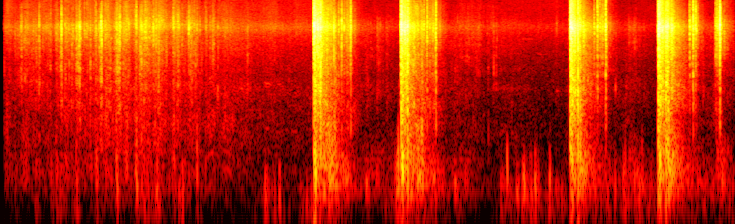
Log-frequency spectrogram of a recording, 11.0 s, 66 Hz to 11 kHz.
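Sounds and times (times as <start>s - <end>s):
shotgun shots with echo: 4.7s - 5.3s, 6.0s - 6.6s, 8.6s - 9.1s, 9.9s - 10.5s.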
